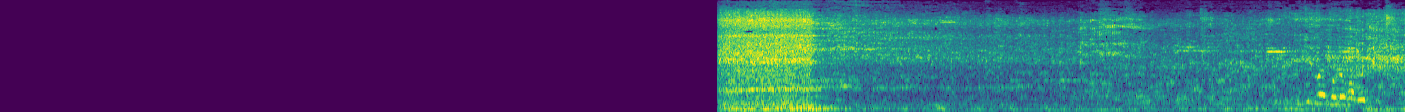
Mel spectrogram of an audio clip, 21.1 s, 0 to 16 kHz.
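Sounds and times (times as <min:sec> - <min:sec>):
street traffic: 0:10.8 - 0:21.0.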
